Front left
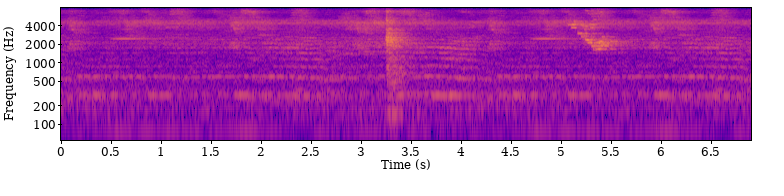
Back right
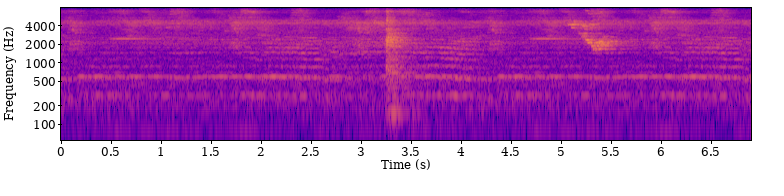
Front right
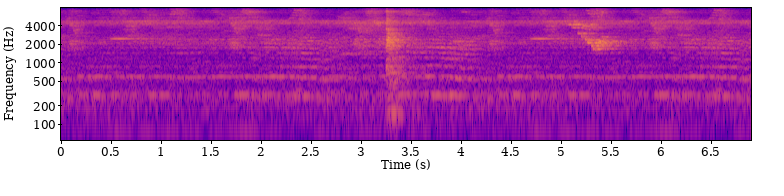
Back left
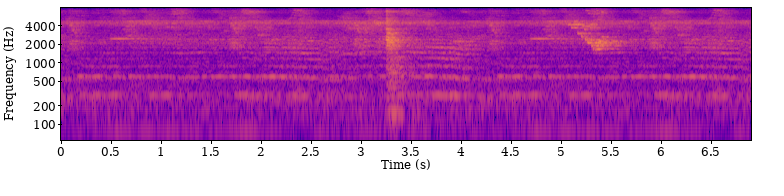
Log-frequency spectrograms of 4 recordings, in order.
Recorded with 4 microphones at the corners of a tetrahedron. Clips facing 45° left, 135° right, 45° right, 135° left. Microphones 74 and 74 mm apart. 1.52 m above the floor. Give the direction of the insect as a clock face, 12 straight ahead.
11 o'clock.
